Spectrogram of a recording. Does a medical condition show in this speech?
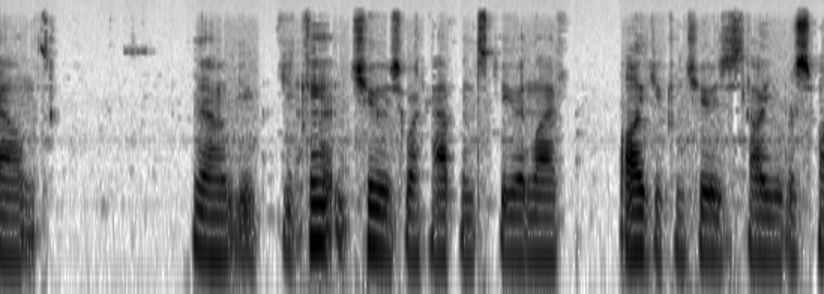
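Yes: cerebral palsy; speaks relatively well.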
